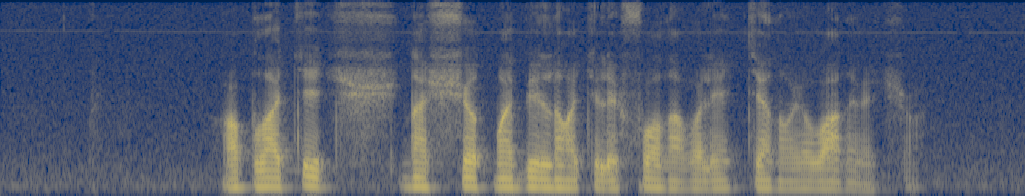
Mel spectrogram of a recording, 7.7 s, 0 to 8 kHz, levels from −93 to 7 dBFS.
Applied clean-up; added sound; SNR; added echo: none; none; none; none.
